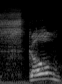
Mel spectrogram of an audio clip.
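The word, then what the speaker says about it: skål: Mikkel says cheers in Danish is skull. It's pronounced Skull.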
